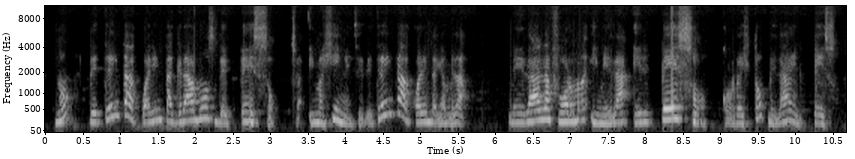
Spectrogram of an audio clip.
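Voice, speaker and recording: Female cooking teacher, raspy with some vocal fry, patient and explanatory, often checking understanding. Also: on the high side, a little mellow, dull audio. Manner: explanatory, keeps asking "¿correcto?" and "¿no?"; many fillers and restarts. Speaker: culinary instructor. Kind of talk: online cooking lecture.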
